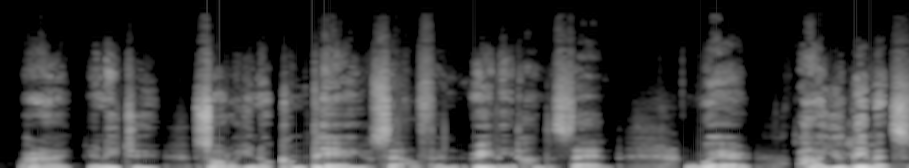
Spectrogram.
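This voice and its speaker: A man talks at a moderate pace with a fairly low pitch, a dark, mellow tone and vocal fry. The sound is dry and close, with no echo. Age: 70s. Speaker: guitarist and music rehabilitation teacher. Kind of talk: presentation. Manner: halting, many fillers.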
